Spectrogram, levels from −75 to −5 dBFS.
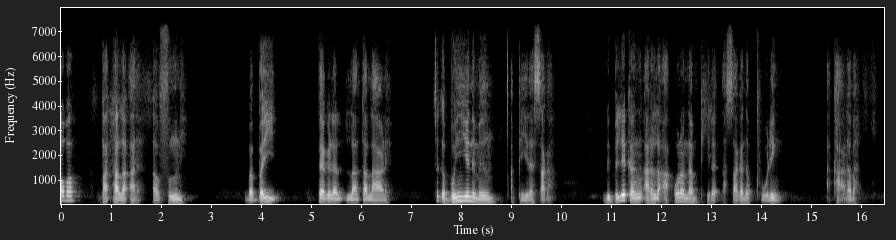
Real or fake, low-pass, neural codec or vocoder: fake; 7.2 kHz; codec, 24 kHz, 0.5 kbps, DualCodec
